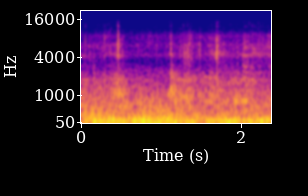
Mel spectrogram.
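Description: Wind rumbling on the camera's microphone high up in the open air, with a few light knocks from rope and harness straps brushing the camera.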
